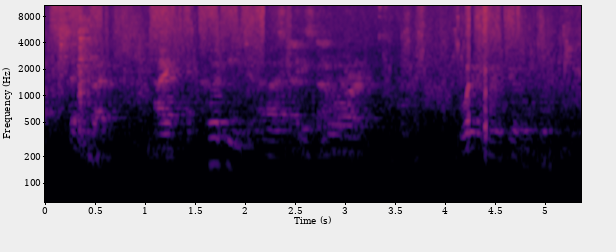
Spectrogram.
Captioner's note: voiceover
